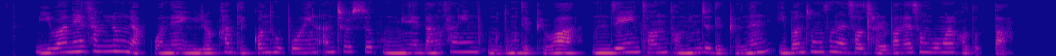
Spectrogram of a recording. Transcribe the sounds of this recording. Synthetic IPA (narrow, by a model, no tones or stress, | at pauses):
miwane̞sʰamːuŋjak͈wʌne̞ɥiɾjokʰante̞k͈wʌnɸub̥oina̰nt͡ɕʰʌɭs͈ukuŋmine̞daŋsʰaŋimkoŋdoŋte̞pʰjowamund͡ʑe̞int͡ɕʌntʌŋːind͡ʑude̞pʰjonɯnibʌnt͡ɕʰoŋsʰʌne̞sʰʌt͡ɕʌɭbane̞sʰʌŋɡoŋɯɭkʌdʌt̚t͈a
